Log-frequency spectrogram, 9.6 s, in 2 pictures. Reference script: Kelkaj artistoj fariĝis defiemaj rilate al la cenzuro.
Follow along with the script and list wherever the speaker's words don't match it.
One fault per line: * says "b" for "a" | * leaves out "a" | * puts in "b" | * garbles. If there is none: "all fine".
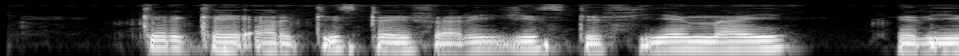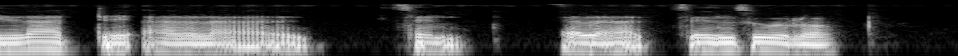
all fine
